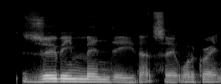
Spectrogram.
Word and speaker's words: Zubimendi: Can I pronounce his name? Zubimendi. Zubimendi.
